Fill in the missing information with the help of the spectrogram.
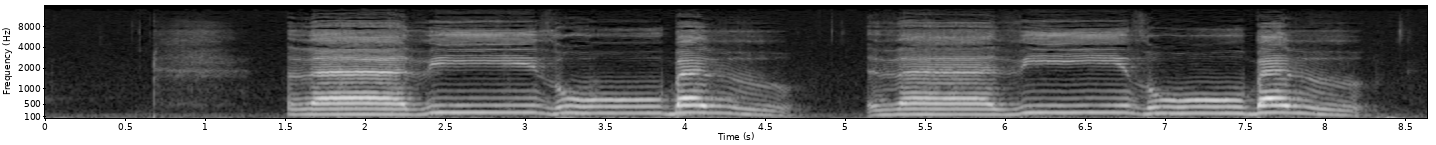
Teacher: Huruf dza harus keluar ujung lidahnya, kalau tidak dia akan berubah menjadi za.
